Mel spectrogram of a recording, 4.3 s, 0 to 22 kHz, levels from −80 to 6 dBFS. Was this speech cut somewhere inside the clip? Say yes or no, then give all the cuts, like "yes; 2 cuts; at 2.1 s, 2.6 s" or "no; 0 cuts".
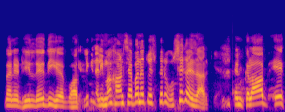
yes; 2 cuts; at 1.3 s, 3.3 s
